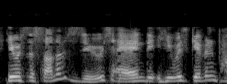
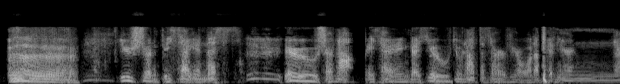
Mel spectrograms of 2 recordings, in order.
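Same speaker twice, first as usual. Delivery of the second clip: lower, slow, sneering mock scold; lightly voiced preachy follower, pitched lower; 4 semitones lower than usual. Mocking Vicious's followers scolding a critic, lower mock sneer.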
